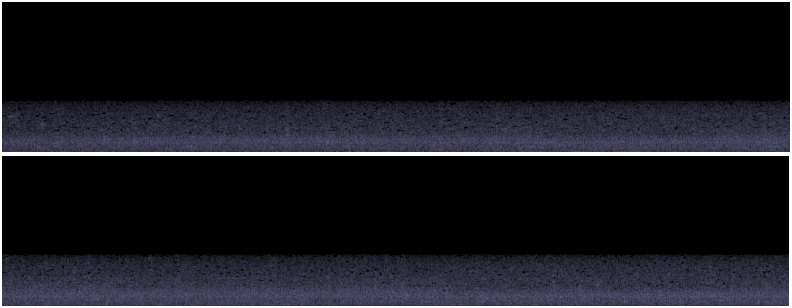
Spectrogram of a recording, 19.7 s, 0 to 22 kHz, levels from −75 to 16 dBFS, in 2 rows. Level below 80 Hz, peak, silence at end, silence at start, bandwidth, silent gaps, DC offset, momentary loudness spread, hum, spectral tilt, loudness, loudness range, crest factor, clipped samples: -64 dBFS; -24 dBFS; 0 s; 0 s; 8 kHz; none; under 0.1%; 2 LU; none; -2 dB/octave; -37 LUFS; 2 LU; 16 dB; under 0.1%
